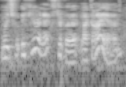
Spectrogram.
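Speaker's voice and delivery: usual speaking voice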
